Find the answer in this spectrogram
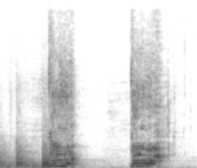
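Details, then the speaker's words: A shelter dog with kennel cough, recovering from eye removal after proptosis from an apparent attack, gives two loud, harsh, honking coughs; the kennel cough is being treated. "So as you can hear, Darwin has a horrible cough. He came to us with a kennel cough from the shelter, so we're also treating that, but it doesn't seem to be slowing him down."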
